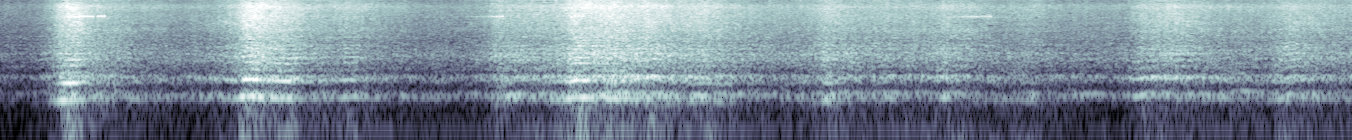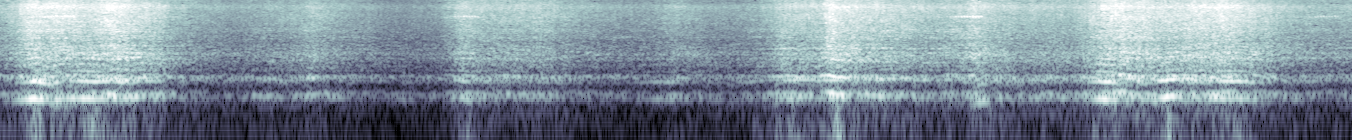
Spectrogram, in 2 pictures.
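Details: Drone of a hived honey bee swarm, a low, humming buzz with overtones that surges and ebbs repeatedly, loud peaks every couple of seconds and scattered clicks from handling.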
